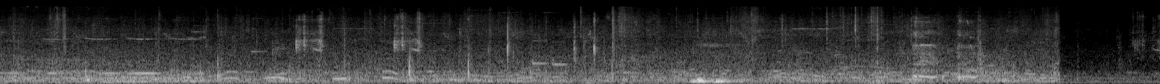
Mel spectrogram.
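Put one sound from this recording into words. A crowd murmurs quietly outdoors.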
